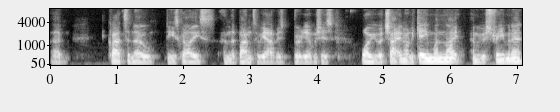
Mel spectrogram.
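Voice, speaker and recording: In a Welsh accent, a man talks at a medium pitch with monotone, flat intonation. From Wales. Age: 30s. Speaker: podcast co-host. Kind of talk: casual chat.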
